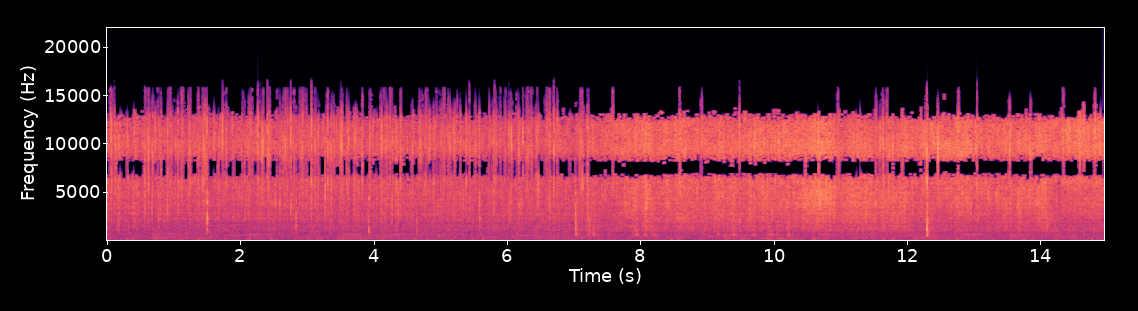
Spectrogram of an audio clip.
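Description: Pad thai with fresh shrimp sizzling steadily in a frying pan. Occasional sharp knocks come from a wooden spatula striking the pan as the noodles are stirred, the sharpest one late on.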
